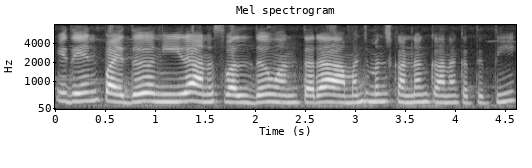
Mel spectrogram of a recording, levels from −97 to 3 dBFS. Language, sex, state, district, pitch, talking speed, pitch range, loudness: Kannada, female, Karnataka, Dharwad, 265 Hz, 130 wpm, 250-285 Hz, -13 LUFS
